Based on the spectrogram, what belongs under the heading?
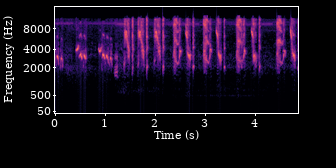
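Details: Long-tailed shrike training song full of mimicked sounds. Soft warbled notes open it, then harsh chattering phrases come at a quick, uneven pace.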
